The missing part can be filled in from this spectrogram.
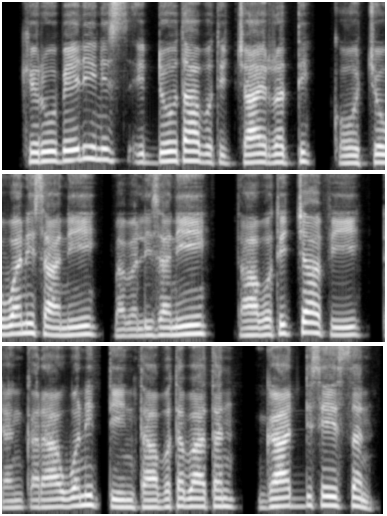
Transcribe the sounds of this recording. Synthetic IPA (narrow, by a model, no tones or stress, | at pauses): kʰɪɾuːbe̞ːliːnɪsɪd̪ːo̞ːt̪aːbɔt̪ɪt͡ʃːaːɪrːɐt̪ːɪ | kʼo̞ːt͡ʃːɔwːɐnɪsaːniːbɐβɐlɪs̬ɐniː | t̪aːbɔt̪ɪt͡ʃːaːfɪd̪̥ɐŋkʼɐɾaːwːɐnɪt̪ːiːnt̪aːbɔt̪ɐbaːt̪ɐŋ | ɡaːd̪ːɪse̞ːsːɐn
